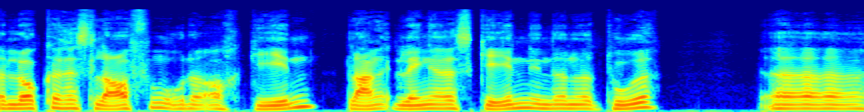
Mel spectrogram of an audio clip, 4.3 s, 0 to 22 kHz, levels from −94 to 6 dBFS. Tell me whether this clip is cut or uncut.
uncut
